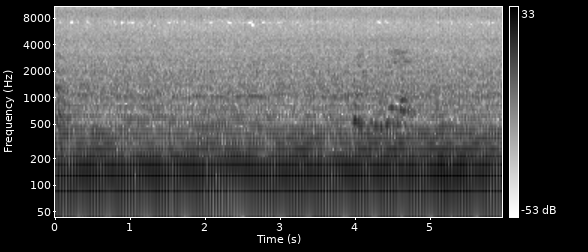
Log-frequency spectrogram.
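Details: Coleman generator with a Briggs & Stratton engine, first start after sitting six months to a year: steady low hum with an even firing beat around 220 a minute, holding speed without surging; running smoothly.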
